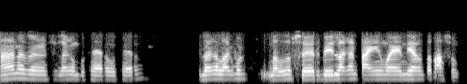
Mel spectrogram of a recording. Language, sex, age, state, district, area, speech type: Kashmiri, male, 18-30, Jammu and Kashmir, Shopian, rural, conversation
